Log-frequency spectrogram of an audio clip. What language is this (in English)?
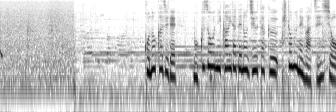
Japanese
